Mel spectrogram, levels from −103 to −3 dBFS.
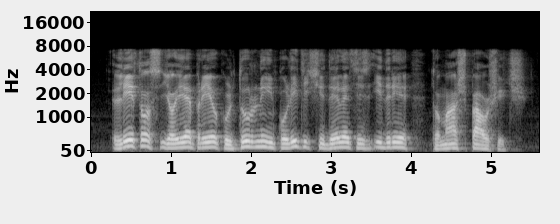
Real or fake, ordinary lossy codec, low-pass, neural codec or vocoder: real; none; 7.2 kHz; none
